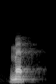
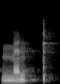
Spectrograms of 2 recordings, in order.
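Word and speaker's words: mand: pronounced without the D Man in Danish is men not meant word in Danish is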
